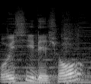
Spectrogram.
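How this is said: The pitch rises strongly at the end. The meaning changes. The speaker calls it wrong.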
